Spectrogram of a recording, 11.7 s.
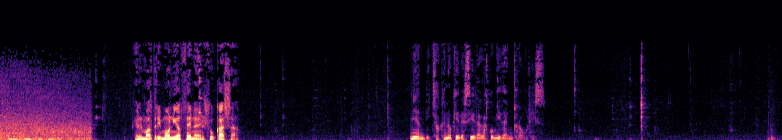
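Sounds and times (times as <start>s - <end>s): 
car driving away: 0.0s - 1.4s
speech: 2.0s - 3.7s, 6.2s - 8.3s.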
